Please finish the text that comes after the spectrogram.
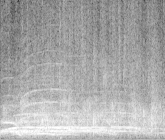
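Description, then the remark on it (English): A live audience claps steadily and loudly for a couple of seconds, applauding the Inflation Reduction Act, with whoops and cheering voices mixed into the dense, continuous applause. “No, it's absolutely great to be in a room that applauds for the Inflation Reduction Act.”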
